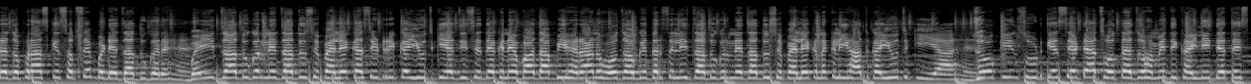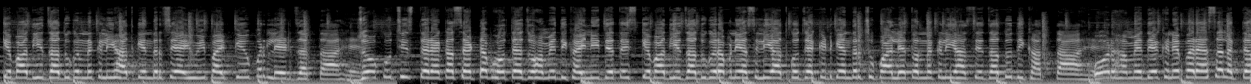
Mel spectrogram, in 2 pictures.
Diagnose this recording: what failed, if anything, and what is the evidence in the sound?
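Nothing failed that I can hear, so there's no stage to point at and no evidence of a fault anywhere in the sound.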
